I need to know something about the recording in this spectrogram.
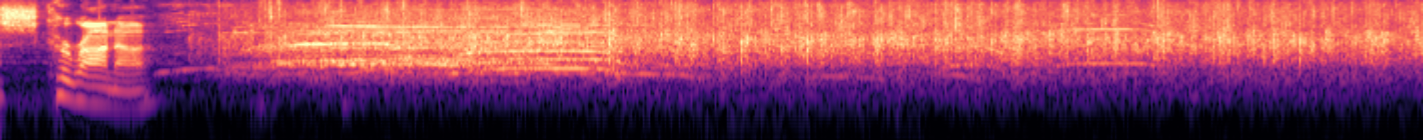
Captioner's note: audience applauding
